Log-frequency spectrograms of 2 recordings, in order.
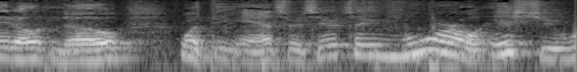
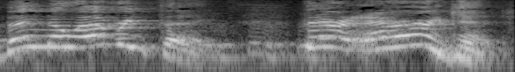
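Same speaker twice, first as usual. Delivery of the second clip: laughing, pitched up high; 9 semitones higher than usual. Real, not acted. Preacher mocking the Pharisees' arrogance, laughing. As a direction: laugh through the words in scorn.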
